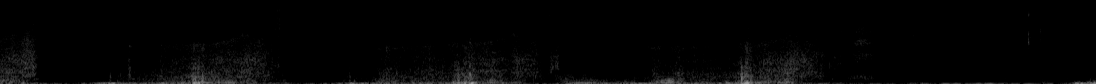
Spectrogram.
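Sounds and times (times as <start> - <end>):
head and shoulder massage rubbing strokes on skin and hair: 0.0 - 8.5.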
